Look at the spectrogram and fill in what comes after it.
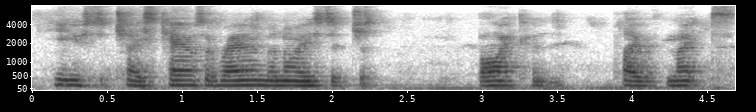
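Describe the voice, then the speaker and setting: Audible room echo surrounds the voice. A woman talks at a moderate pace. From England, later New Zealand. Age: 80s+. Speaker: interviewee, local elder. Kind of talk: interview.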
